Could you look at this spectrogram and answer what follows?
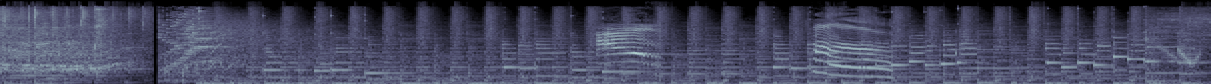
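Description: Several cats meow in a short played clip on a daytime TV show, rising and falling cries heard over steady background music, with a brief burst of noise at the start.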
